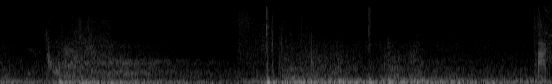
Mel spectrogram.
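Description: The Confringo fire-blast spell goes off in a Hogwarts video game, producing several booming, crackling explosions in quick succession with rumbling debris and creaking between the blasts.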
